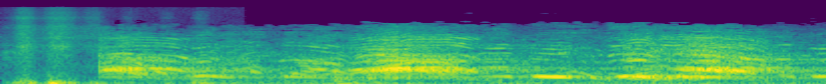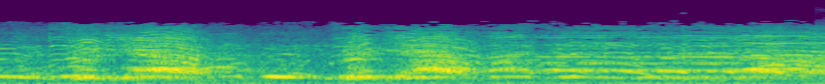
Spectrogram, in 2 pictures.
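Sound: football fans shouting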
